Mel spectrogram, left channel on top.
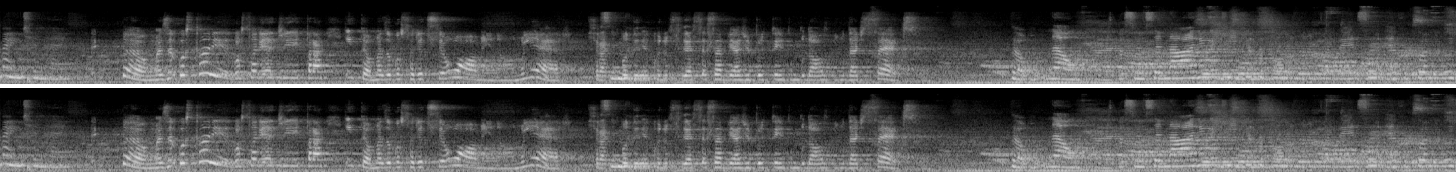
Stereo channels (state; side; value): identical; both; correlation 1.00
